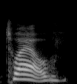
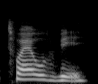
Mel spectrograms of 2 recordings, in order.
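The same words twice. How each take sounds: First: The word ends cleanly on the v sound. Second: The word ends with an added vowel after v. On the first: The speaker calls it right. "é twelve. E termina no V" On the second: The speaker calls it wrong. "porque não é twelve"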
